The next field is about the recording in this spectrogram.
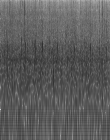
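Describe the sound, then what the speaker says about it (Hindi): An audience claps for a parent at a talk, producing steady, dense, fairly loud applause that carries on without pause and has no speech over it. "जरा ताली बजाओ उनके लिए।"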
